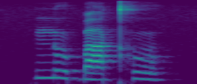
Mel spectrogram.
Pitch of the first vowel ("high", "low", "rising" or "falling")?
falling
